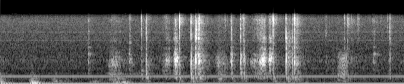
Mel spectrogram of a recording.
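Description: Light, irregular clicks and taps from handling a small wooden fingerboard deck, over a steady hum.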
